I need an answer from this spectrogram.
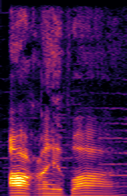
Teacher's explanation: The R in French and German is from the back of the tongue against the roof of the mouth. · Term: French R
